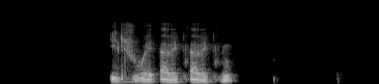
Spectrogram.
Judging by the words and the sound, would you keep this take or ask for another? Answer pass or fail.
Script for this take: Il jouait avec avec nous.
pass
